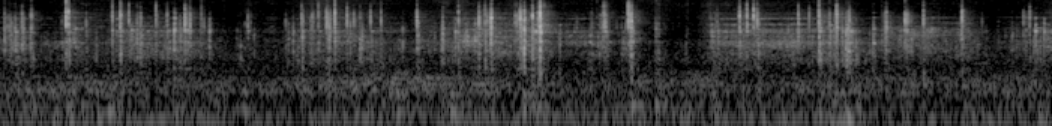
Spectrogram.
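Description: Both hands slide and tap the wooden beads of a wooden abacus. The result is a quiet, steady stream of quick, bright clicks and soft rattles that die away almost instantly, with a few sharper taps standing out.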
